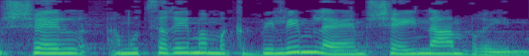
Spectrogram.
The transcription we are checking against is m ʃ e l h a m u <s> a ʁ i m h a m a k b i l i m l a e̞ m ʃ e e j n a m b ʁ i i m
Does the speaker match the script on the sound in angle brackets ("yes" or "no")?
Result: no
